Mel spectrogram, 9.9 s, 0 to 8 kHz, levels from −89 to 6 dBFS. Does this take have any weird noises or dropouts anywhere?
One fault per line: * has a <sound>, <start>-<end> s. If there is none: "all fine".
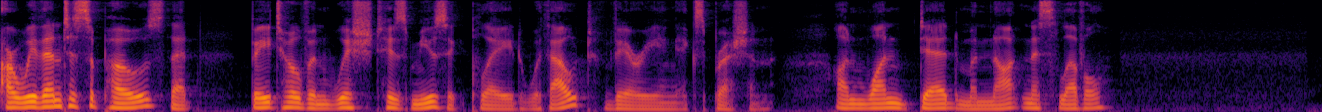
all fine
